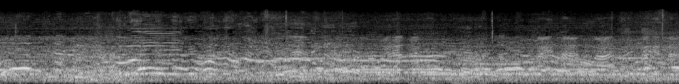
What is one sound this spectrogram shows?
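A large outdoor crowd of men and women shouts and chants loudly all around.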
